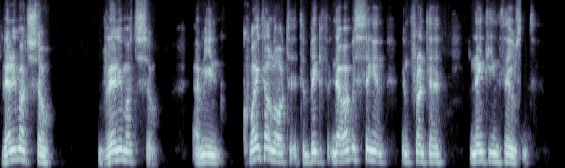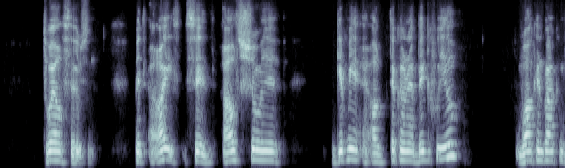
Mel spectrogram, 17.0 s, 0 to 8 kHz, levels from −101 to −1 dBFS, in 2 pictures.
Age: 60-79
